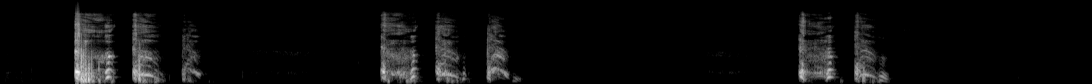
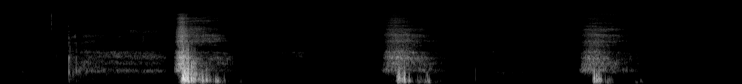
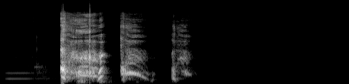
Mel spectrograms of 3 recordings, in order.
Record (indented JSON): {
  "three_cough_length": "10.9 s",
  "three_cough_amplitude": 32768,
  "three_cough_signal_mean_std_ratio": 0.22,
  "exhalation_length": "7.4 s",
  "exhalation_amplitude": 32768,
  "exhalation_signal_mean_std_ratio": 0.16,
  "cough_length": "3.5 s",
  "cough_amplitude": 32768,
  "cough_signal_mean_std_ratio": 0.29,
  "survey_phase": "beta (2021-08-13 to 2022-03-07)",
  "age": "45-64",
  "gender": "Female",
  "wearing_mask": "No",
  "symptom_runny_or_blocked_nose": true,
  "symptom_abdominal_pain": true,
  "smoker_status": "Current smoker (11 or more cigarettes per day)",
  "respiratory_condition_asthma": false,
  "respiratory_condition_other": false,
  "recruitment_source": "Test and Trace",
  "submission_delay": "-1 day",
  "covid_test_result": "Negative",
  "covid_test_method": "LFT"
}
